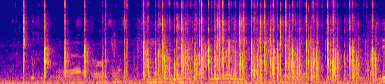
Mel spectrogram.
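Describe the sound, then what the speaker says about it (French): Audience applause breaks out at a plaque unveiling marking the nationalisation of Somaïr, starting with scattered separate claps and swelling into steady, dense clapping, with voices talking over it throughout. "sous les applaudissements de l'assistance"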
